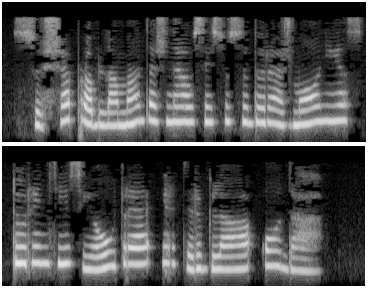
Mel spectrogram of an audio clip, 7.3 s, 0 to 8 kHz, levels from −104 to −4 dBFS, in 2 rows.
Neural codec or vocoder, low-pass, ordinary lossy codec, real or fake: codec, 16 kHz in and 24 kHz out, 1 kbps, XY-Tokenizer; 7.2 kHz; MP3, 24 kbps; fake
